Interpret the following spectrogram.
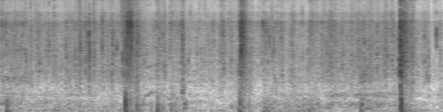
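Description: Partly filled plastic water bottles flipped onto a trampoline mat, landing with dull thuds about a second apart and a last one near the end, over a light patter of rain.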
